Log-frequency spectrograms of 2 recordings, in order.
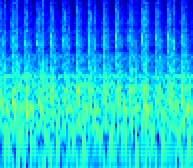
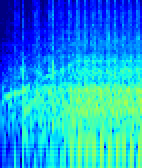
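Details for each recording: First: Sewing machine stitching at a steady rapid pace with a hard clunk on each stroke, because a non-genuine universal bobbin is slightly smaller than a genuine one and sits loose; the cure is genuine bobbins. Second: Here we go. Purring along. A bit like you, HP.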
